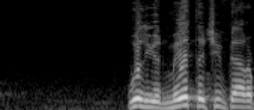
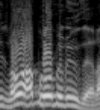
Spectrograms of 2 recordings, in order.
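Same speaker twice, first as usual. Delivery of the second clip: louder, higher cocky retort, imitated; stubborn insistence; 8 semitones higher, 7 dB louder than usual. Retelling a man overruling Bill's advice, stubbornly insistent. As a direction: play the fellow brushing off caution. Acted argument over gasoline in carburetor.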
